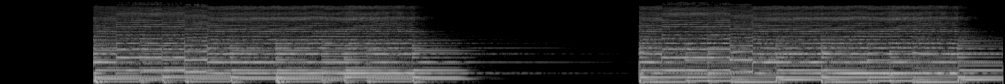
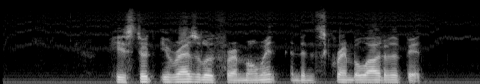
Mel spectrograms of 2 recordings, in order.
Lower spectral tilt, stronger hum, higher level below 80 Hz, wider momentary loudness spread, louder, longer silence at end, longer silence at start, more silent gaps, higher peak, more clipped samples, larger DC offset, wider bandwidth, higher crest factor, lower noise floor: second, -4.5 dB/octave vs -6.5 dB/octave; second, none vs 60 Hz at -35 dBFS; second, -56 dBFS vs -44 dBFS; second, 4 LU vs 10 LU; second, -24 LUFS vs -16 LUFS; second, 0 s vs 0.6 s; second, 0.95 s vs 1.15 s; neither; second, -10 dBFS vs 0 dBFS; neither; neither; first, over 20 kHz vs 13.5 kHz; about the same, 16 dB vs 16 dB; first, -68 dBFS vs -47 dBFS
